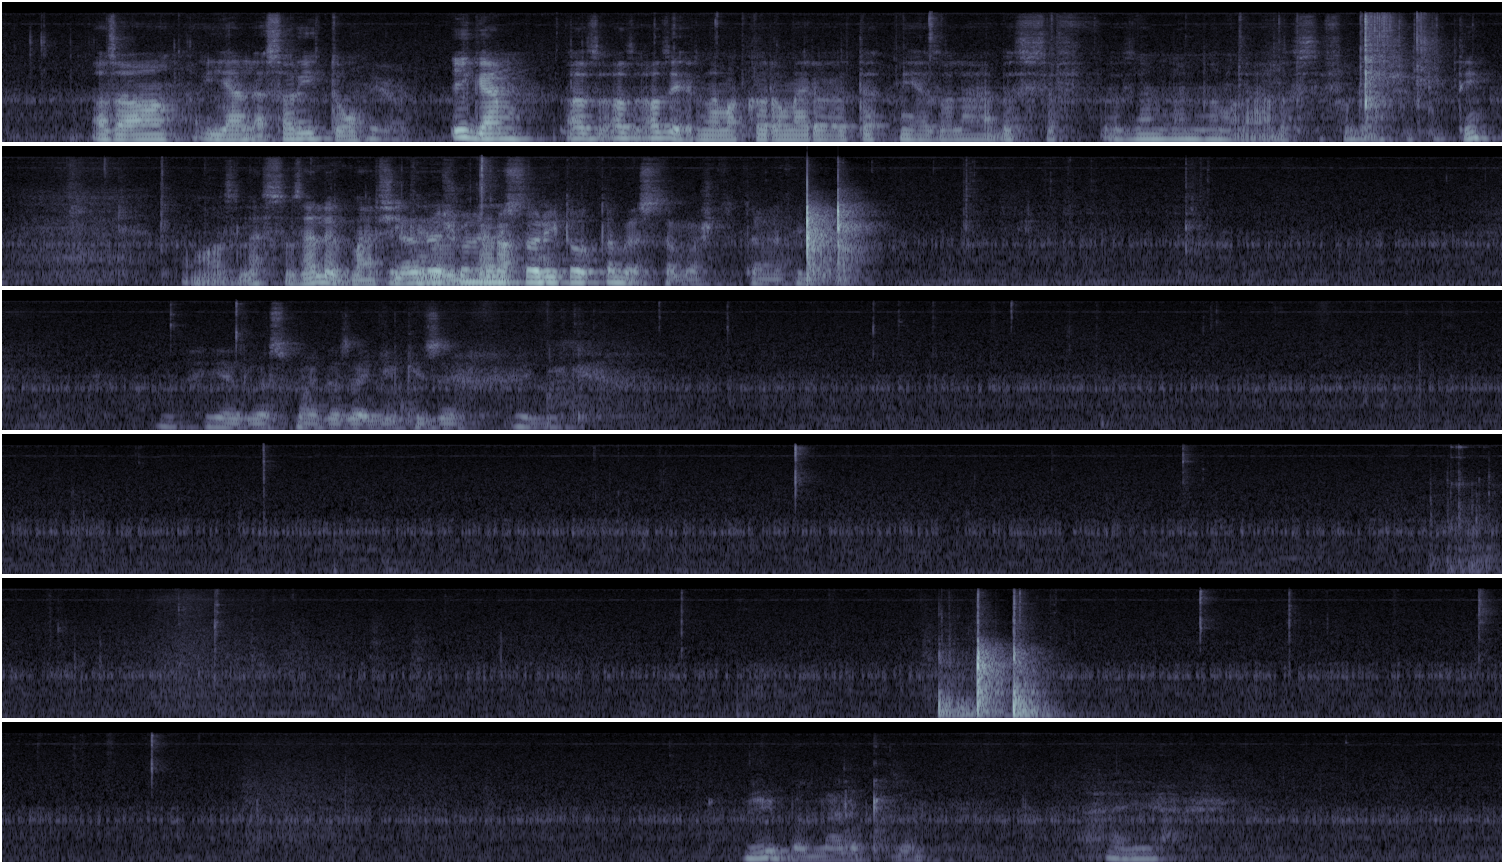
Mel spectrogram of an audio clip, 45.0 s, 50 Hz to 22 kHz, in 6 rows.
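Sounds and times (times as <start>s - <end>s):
pliers clattering on table: 29.6s - 30.0s.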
